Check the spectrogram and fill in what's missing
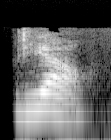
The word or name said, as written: vielle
